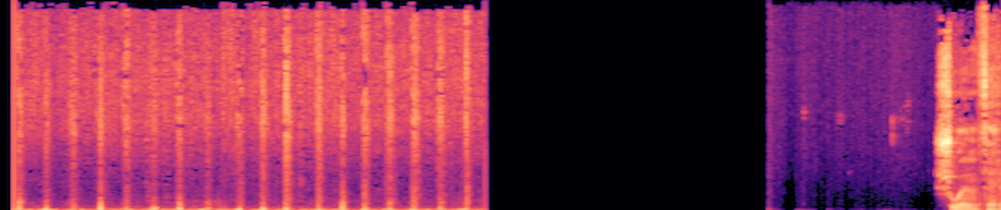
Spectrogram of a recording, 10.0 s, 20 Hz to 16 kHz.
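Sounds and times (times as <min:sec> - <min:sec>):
deep thumps: 0:00.2 - 0:04.8
low hum: 0:00.2 - 0:04.9.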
